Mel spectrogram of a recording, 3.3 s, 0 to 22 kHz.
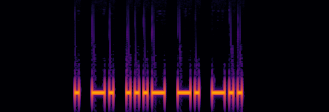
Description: Morse code, heard as a keyed tone, about 27 wpm, 700 Hz. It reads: ENVND
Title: Code Groups - 5 Letters - 28wpm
